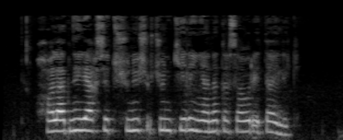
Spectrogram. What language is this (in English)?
Uzbek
